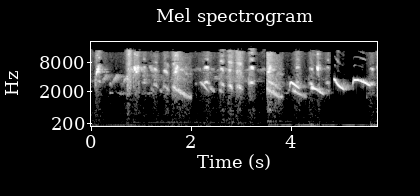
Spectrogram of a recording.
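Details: Green-winged saltator singing, played to warm up a quiet bird: loud, continuous clear whistled notes, many sliding downward, delivered in rapid varied phrases with a steady low hum behind.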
